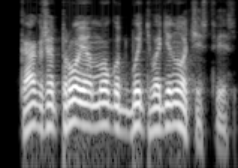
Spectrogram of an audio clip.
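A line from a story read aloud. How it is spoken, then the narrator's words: Calm question. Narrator (Russian): спокойно спросил Вандервейн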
